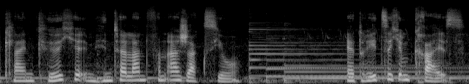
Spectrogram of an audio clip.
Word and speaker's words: Ajaccio: Jetzt mit Verena Meyer in die Berge von, nun kommt es, ein schwieriges, aber genauso schönes Wort auch, Ajaccio. Verena, einigermaßen richtig ausgesprochen? – Ja, war richtig. Ajaccio, sagen Sie. Ich habe es auch beim ersten Mal komplett falsch ausgesprochen.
